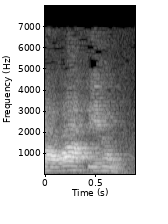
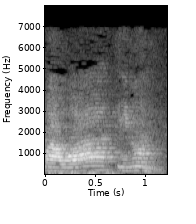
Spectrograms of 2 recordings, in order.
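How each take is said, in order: First: The word ends in a plain u vowel. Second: The word ends in u followed by n. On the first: The speaker calls it right. "mawatinu, bukan" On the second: The speaker calls it wrong. "bukan mawatinun"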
